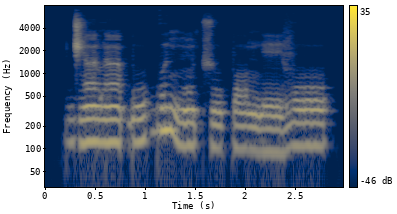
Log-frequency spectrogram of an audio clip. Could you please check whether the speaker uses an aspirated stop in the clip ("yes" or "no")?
no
